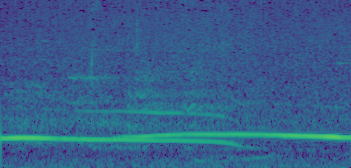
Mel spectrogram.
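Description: Several wolves howl together, one long steady note held throughout while other voices slide up and down beneath it in overlapping, drawn-out tones. No talking.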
